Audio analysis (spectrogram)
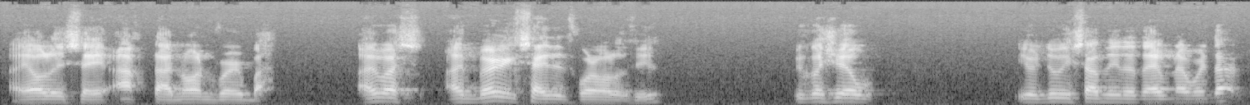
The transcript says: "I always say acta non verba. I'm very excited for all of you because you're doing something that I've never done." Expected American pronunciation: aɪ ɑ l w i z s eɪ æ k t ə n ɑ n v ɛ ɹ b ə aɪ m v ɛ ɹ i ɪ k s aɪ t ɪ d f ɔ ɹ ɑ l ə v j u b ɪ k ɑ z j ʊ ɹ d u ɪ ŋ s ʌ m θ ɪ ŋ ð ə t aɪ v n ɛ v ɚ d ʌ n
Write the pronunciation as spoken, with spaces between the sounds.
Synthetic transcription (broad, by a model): aɪ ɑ l w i s eɪ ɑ k t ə n ɑ n v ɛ ɹ b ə aɪ m v ɛ ɹ i ɪ k s aɪ t ɪ d f ɔ ɹ ɑ l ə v j u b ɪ k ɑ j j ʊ ɹ d u ɪ ŋ s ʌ m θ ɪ ŋ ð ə t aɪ v n ɛ v ɚ d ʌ n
